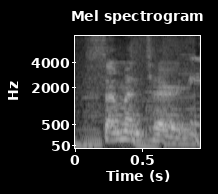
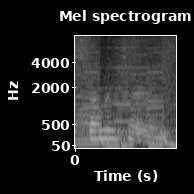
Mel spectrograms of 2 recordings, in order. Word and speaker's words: cemetery: was right yes cementary cementary you're saying it wrong cemetery cemetery cemetery there's no n cemetery spelling yes before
